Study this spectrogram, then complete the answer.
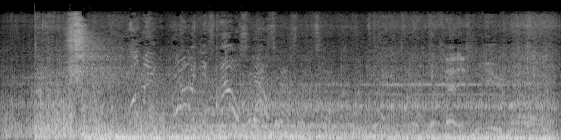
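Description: Boat outboard engine running on the water in crocodile country, a loud close steady motor drone throughout, with people's voices and excited chatter over it.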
